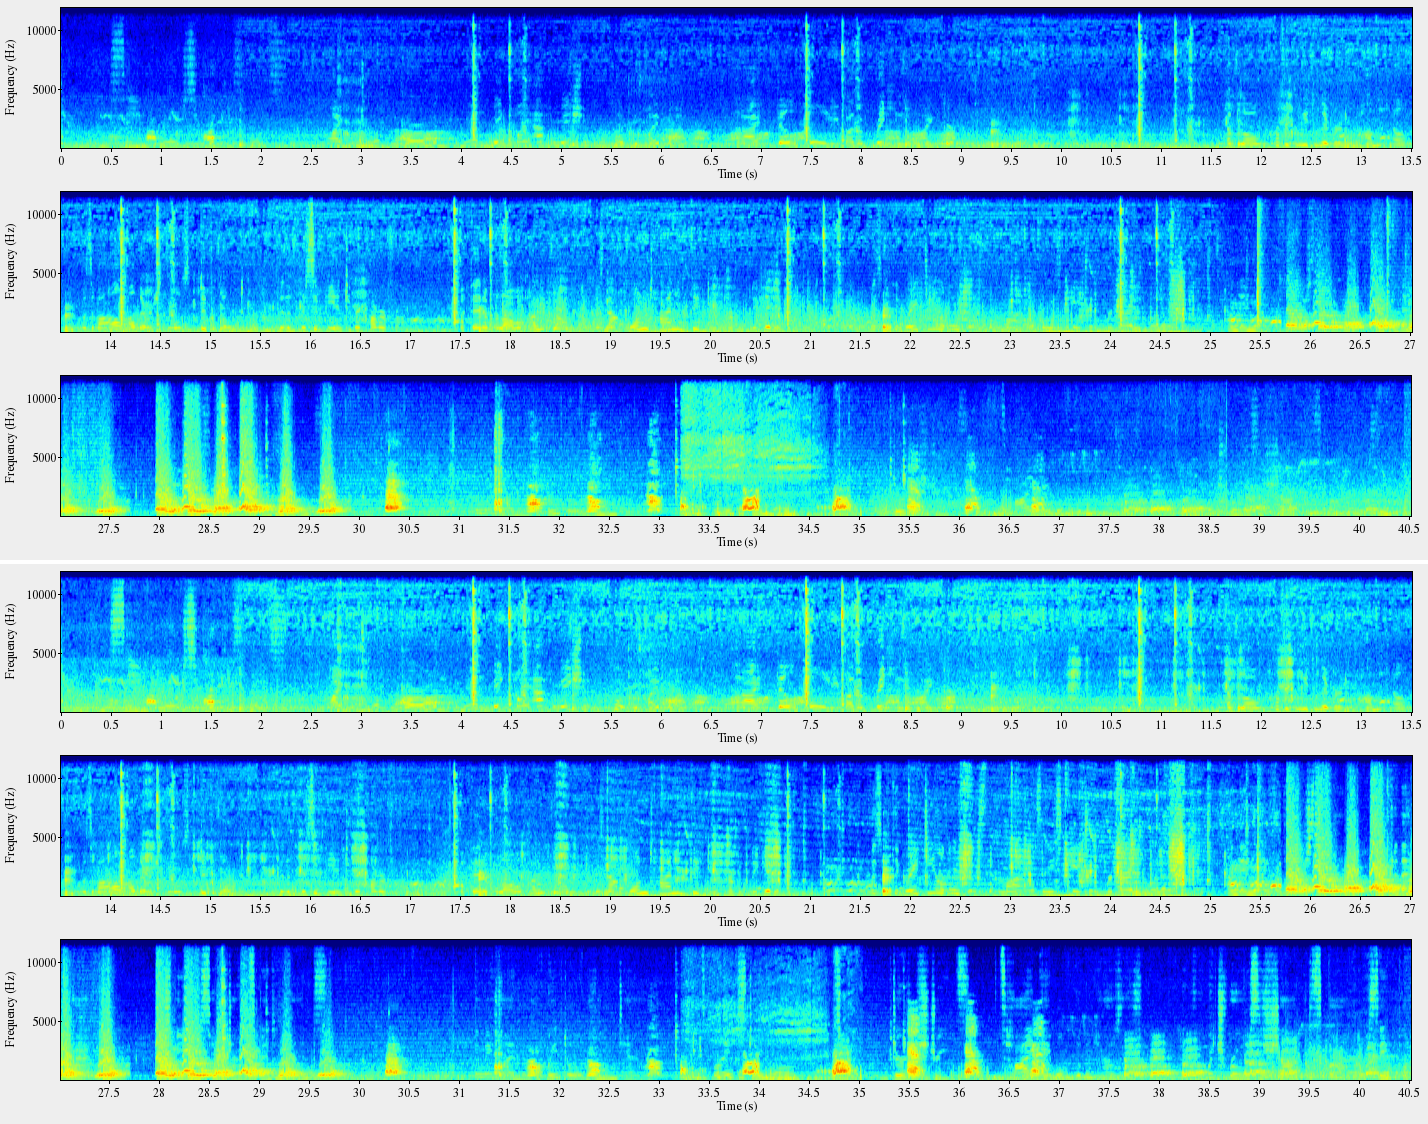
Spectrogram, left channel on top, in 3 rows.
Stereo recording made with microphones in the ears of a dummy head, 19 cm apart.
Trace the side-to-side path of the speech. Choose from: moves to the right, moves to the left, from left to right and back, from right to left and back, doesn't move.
from right to left and back.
